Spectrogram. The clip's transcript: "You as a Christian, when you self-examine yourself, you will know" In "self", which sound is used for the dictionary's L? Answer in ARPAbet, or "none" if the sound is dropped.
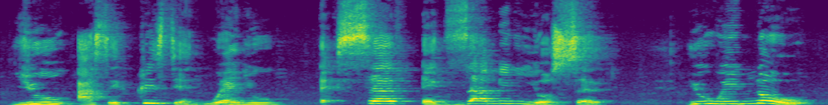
L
